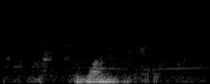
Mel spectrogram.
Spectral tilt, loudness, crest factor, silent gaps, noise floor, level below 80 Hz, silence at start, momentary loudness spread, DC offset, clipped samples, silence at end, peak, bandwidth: -10 dB/octave; -36 LUFS; 16 dB; none; -61 dBFS; -68 dBFS; 0.3 s; 24 LU; under 0.1%; under 0.1%; 0.5 s; -22 dBFS; 3 kHz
